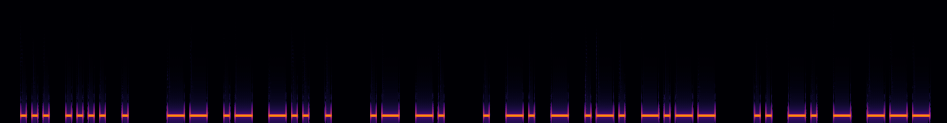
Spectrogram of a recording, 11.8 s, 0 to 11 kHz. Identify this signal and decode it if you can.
Morse code, heard as a keyed tone, about 17 wpm, 700 Hz. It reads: SHE MADE AN ENTRY INTO
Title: Sentences from Top 1500 Words 17wpm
